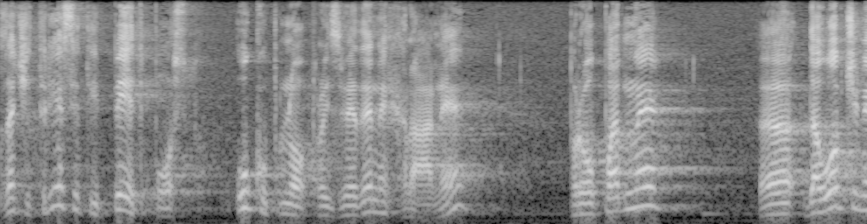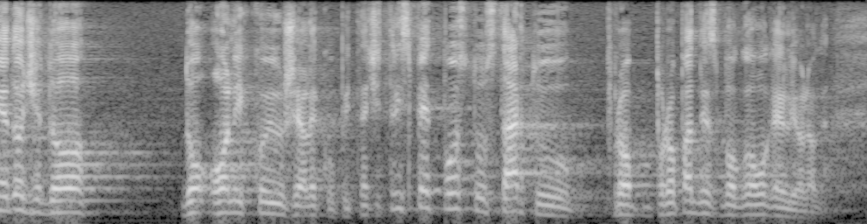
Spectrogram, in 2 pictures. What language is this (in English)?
Croatian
